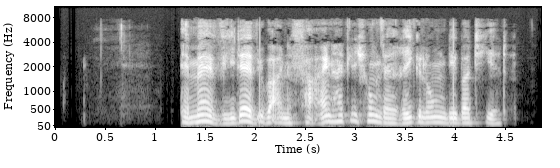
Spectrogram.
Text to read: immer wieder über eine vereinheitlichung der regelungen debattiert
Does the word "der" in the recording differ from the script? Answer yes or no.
no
